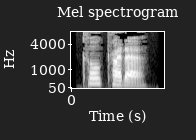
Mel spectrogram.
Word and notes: kolkata: British English

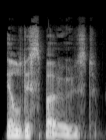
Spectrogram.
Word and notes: ill-disposed: British English

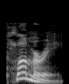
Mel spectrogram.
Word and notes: plumbery: British English

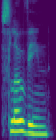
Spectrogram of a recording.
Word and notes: slovene: American English

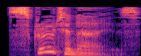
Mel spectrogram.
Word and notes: scrutinise: British English

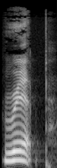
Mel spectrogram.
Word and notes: rip: American English

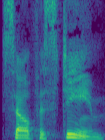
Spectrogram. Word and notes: self-esteem: American English

